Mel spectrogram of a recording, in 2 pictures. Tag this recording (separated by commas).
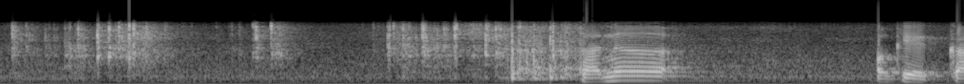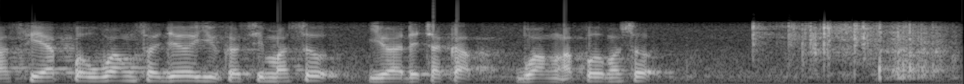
Speech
